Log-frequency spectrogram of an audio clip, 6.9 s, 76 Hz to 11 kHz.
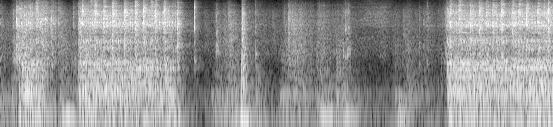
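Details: Hyundai 450 chainsaw after carburetor diaphragm replacement (previously revved briefly then bogged and stalled while cutting): fires and runs at a strong buzzy pitch, drops to a rougher low idle, then picks up cleanly; running normally.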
